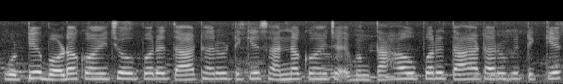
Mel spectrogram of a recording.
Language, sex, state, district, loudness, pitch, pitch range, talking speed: Odia, male, Odisha, Khordha, -15 LUFS, 255 Hz, 235-265 Hz, 150 wpm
